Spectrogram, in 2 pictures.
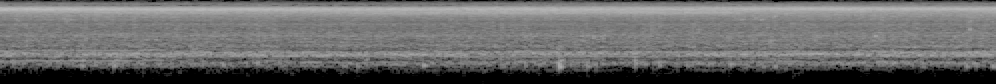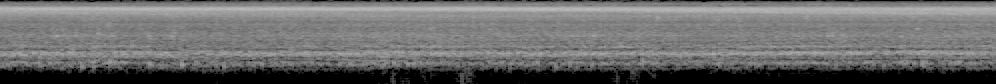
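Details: Japanese honey bees keep up fanning behaviour on a hot day. A sustained droning buzz holds the same pitch for the whole stretch, with faint flickering pulses and a constant high hiss behind it.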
